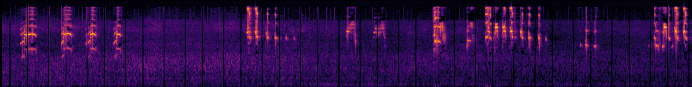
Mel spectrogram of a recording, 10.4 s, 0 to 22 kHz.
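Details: Bald eagle at its nest in Southwest Florida, filmed by a nest camera at 06:57 on 23 October 2024: bursts of high, thin, chattering chirps in quick series, separated by quiet pauses over a low background hum.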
